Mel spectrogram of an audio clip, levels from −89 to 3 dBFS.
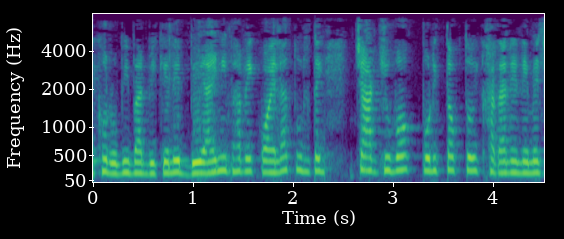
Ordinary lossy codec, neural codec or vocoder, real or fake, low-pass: AAC, 32 kbps; none; real; 7.2 kHz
